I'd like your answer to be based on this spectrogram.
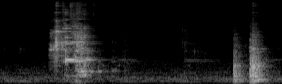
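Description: Two bursts of hard clattering as ice cubes tumble into a blender jar with milk and sugar, separated by a quiet pause; close and fairly loud.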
